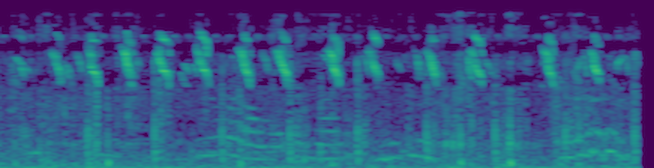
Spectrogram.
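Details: Day-old Darag native chicks, newly hatched and fifteen in the brood, give shrill descending peeps repeated about four times a second in a steady rhythm, with faint lower murmurs and rustling in the background.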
